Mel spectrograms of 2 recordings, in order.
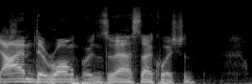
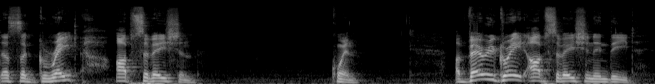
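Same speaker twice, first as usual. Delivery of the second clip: sarcastic, mocking, insincere tone; 4 semitones higher than usual. Replying to Quinn's obvious remark about the game: sarcastic. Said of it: "I'm being sarcastic".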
